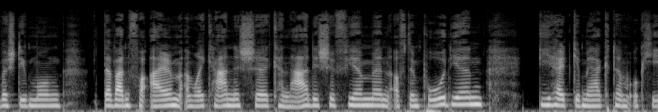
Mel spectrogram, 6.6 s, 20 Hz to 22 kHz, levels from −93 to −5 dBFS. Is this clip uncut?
yes; 0 cuts

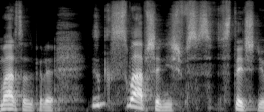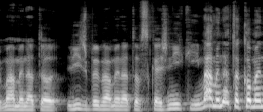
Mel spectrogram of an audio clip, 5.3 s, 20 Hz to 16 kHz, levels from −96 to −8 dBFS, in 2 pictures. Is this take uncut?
yes; 0 cuts

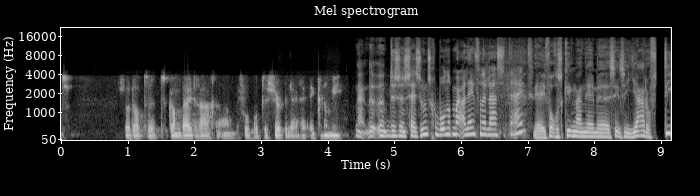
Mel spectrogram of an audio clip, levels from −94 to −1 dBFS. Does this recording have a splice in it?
yes; 1 cut; at 5.9 s

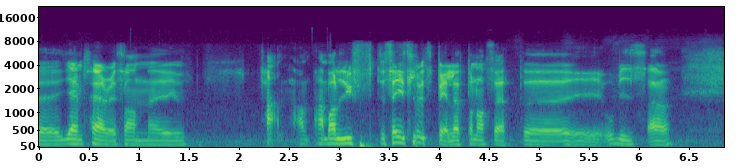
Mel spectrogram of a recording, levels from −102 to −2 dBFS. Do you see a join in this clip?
no; 0 cuts

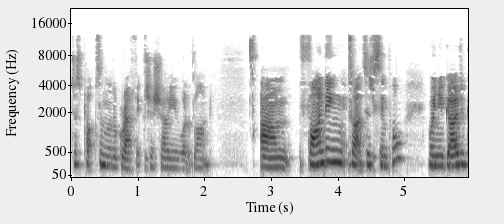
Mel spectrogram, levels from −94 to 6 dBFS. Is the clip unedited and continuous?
no; 4 cuts; at 1.1 s, 1.8 s, 4.2 s, 4.5 s

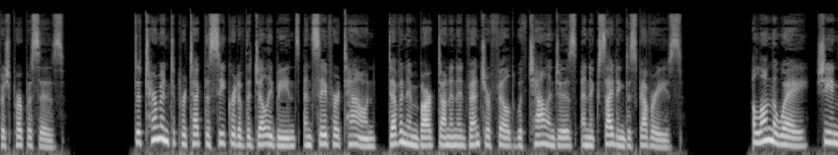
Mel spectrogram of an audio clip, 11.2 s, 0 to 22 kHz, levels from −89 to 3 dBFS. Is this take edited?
no; 0 cuts

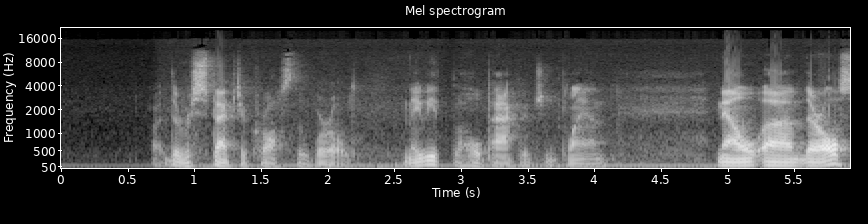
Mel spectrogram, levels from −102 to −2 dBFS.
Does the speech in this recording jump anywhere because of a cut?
yes; 1 cut; at 2.8 s

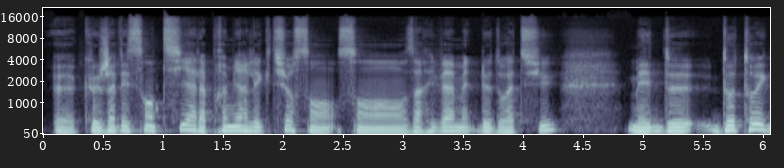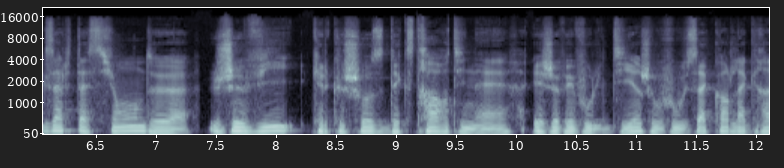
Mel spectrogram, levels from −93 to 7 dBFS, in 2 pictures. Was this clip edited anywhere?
yes; 1 cut; at 7.3 s

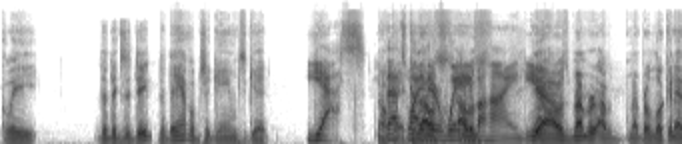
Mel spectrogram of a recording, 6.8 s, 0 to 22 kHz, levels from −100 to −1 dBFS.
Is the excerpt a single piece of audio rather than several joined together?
no; 3 cuts; at 1.2 s, 1.5 s, 2.0 s

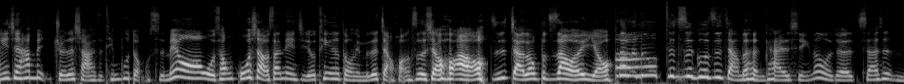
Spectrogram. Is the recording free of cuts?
no; 1 cut; at 6.2 s

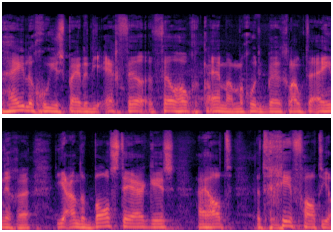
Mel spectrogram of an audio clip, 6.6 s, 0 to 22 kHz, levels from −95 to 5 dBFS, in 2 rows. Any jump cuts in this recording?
yes; 1 cut; at 2.0 s

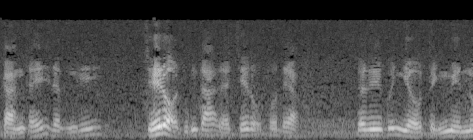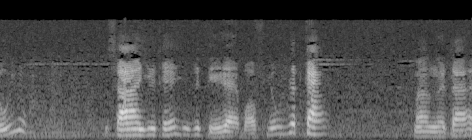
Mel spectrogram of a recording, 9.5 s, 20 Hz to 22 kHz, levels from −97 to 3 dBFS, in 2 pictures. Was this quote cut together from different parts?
no; 0 cuts

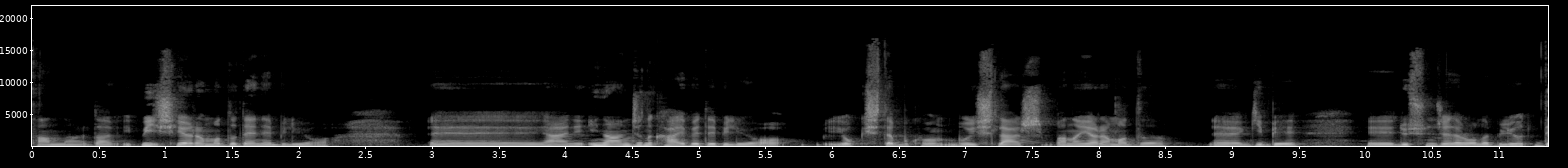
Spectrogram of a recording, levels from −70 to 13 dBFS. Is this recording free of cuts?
yes; 0 cuts

